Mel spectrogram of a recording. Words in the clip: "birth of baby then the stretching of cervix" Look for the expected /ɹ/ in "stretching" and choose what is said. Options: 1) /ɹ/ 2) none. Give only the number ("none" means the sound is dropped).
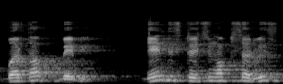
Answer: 2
